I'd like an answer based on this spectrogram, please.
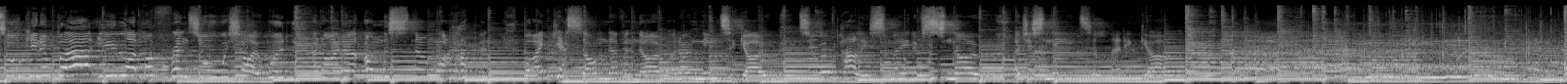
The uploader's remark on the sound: Live from the Lowry in Salford. Recorded 17 June at The Lowry, Salford.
